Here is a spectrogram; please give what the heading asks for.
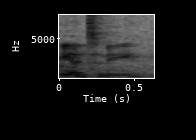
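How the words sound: The name is said the British way. "I think is the British way you pronounce it"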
